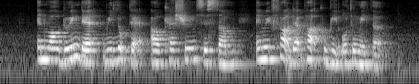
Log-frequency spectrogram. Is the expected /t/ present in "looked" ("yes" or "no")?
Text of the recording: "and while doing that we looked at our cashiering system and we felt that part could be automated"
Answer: yes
